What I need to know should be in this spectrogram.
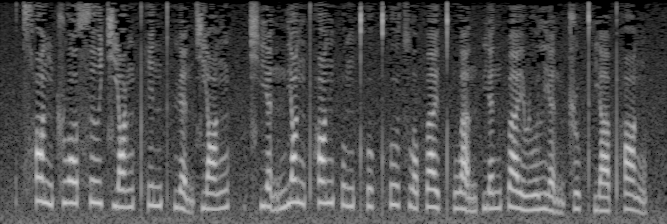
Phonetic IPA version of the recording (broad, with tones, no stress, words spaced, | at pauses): t͡sʰɑ˥˩ŋʈ͡ʂwɔ˥sɹ̩˥t͡ɕjɑ˧˥ŋ pʰi˧˥npʰɥɛ̰˨˩n ɕjɑ˧˥ŋ | t͡ɕʰjɛ̰˨˩nn̪jɑ˥˩ŋpʰɑ˥ŋ pʊ˧˥ŋ kʰu˧˥kʰu˥t͡swɔ˨fa˥˩ɪ̯ t̪ʰwa̰˨˩npjɛ˧˥n pa˥˩ɪ̯ɻu˧˥ ljɛ̰˨˩nʈ͡ʂu˥˩ t̪ʰjä˧˥pʰɑ˥˩ŋ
